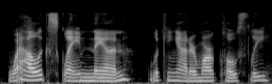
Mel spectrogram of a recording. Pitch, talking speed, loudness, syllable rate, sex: 175 Hz, 175 wpm, -20 LUFS, 5.4 syllables/s, female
